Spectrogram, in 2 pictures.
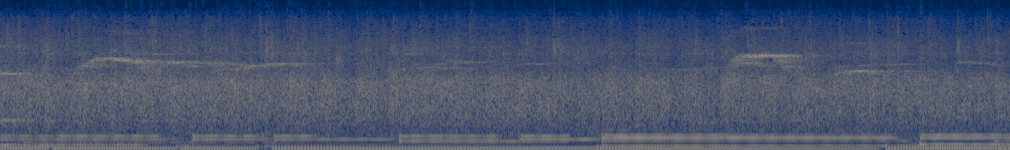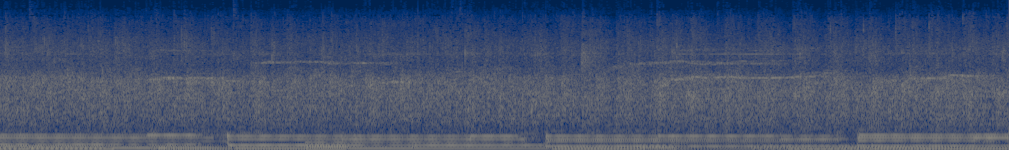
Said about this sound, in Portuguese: Você pode celebrar isso com uma salva de palmas? Celebre isso.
